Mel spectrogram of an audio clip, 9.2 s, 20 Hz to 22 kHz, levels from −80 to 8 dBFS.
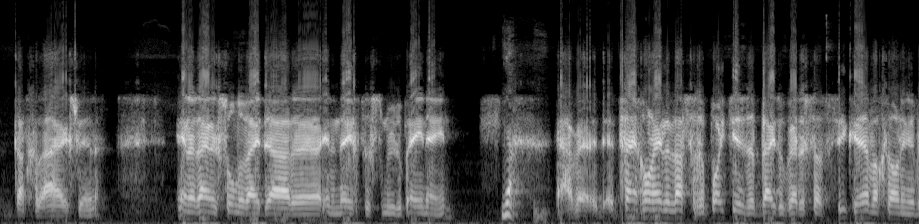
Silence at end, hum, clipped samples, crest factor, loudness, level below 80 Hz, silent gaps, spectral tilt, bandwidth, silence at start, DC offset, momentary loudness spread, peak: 0 s; none; 1%; 12 dB; -9 LUFS; -54 dBFS; none; -1.5 dB/octave; over 20 kHz; 0.15 s; under 0.1%; 13 LU; 0 dBFS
